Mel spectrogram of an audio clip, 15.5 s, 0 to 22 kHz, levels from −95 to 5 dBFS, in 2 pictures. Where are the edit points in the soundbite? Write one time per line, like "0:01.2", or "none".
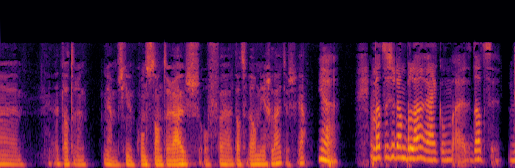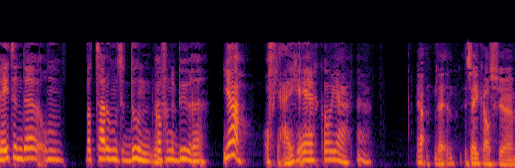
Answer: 0:07.0
0:10.0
